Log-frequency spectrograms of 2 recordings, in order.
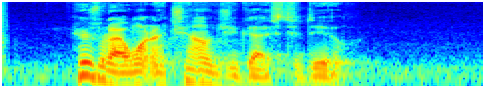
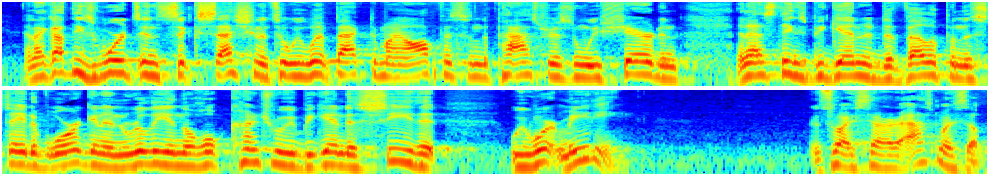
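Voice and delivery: preaching; 8 semitones higher, 4 dB louder, faster than usual. Acted. Fast loud sermon narration.

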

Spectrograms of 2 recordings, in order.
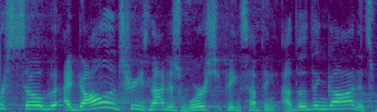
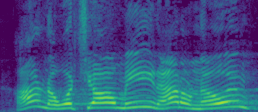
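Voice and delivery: hammed-up Galilean twang, much higher and louder; a country Galilean twang, near a shout; 11 semitones higher, 12 dB louder than usual. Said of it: "I can hear the twang, right? The Galilean accent".

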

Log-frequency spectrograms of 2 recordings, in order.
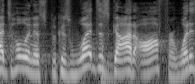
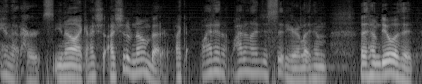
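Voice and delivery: much softer, muttering to himself in pain; hushed self-pitying mutter; 3 semitones lower, 11 dB quieter, faster than usual. Retold or imitated. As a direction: grumble quietly after the sting. Sitting hurt in office, muttering.

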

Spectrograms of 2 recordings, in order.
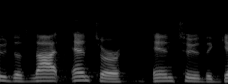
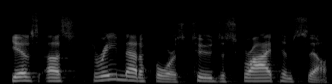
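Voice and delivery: ordinary talk, nothing marked

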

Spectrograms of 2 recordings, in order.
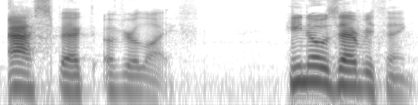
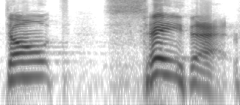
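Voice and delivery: slow, louder, higher exasperated plea; exasperated protest; 5 semitones higher, 6 dB louder, much slower than usual. Retold or imitated. Teen to parents over an irritating phrase, exasperated. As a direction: drag it out, fed up with the phrase.

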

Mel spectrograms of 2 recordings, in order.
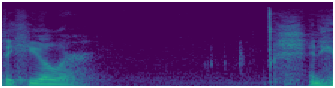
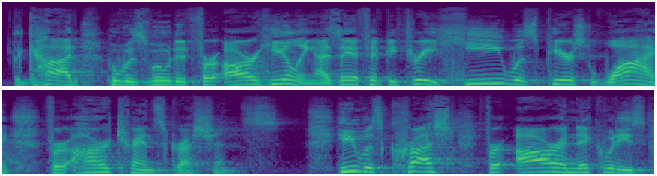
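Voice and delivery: louder, higher preaching at full force; fervent preaching; 7 semitones higher, 5 dB louder than usual. Acted. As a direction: drive it home from the pulpit.

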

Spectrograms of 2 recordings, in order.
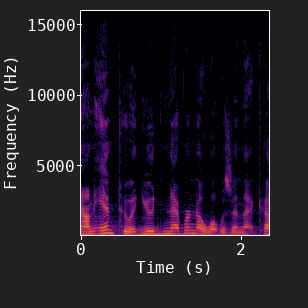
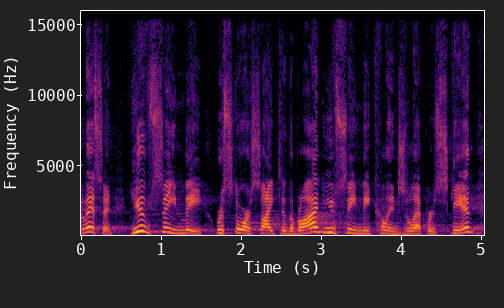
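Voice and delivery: building rebuke; 5 semitones higher, 10 dB louder than usual. Acted. Jesus reminding the disciples, rising to a loud cry. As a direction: build each line louder until it peaks.

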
